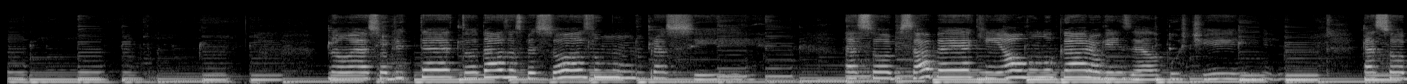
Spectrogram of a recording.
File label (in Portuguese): ANIV CLIENTE M, telemensagem aniversario diversos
